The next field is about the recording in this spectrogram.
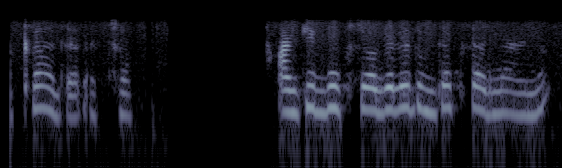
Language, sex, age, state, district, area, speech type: Marathi, female, 18-30, Maharashtra, Nagpur, urban, conversation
